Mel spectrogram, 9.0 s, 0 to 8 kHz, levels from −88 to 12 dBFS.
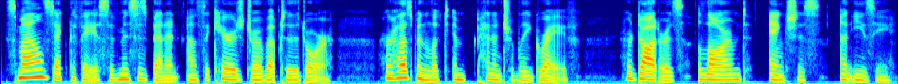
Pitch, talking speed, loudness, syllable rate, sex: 175 Hz, 165 wpm, -20 LUFS, 5.9 syllables/s, female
